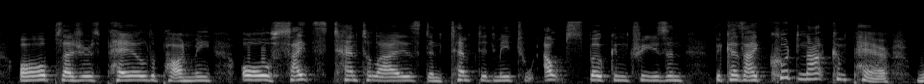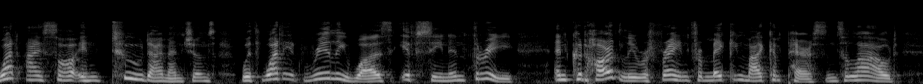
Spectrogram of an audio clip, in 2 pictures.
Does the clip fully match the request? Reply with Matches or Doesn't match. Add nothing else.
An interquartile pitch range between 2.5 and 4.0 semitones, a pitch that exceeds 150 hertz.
Matches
